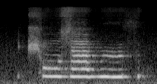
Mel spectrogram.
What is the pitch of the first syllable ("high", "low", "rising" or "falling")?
high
